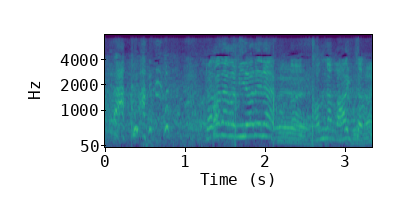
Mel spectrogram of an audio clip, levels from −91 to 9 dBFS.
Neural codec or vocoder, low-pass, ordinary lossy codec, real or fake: none; 7.2 kHz; none; real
